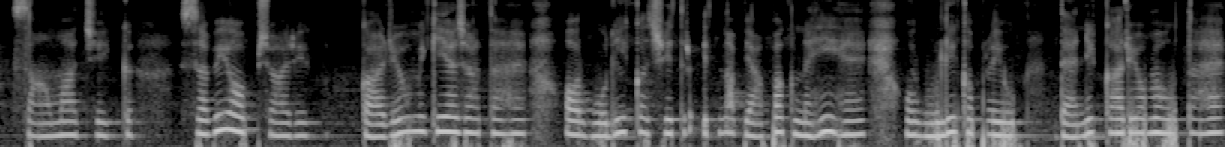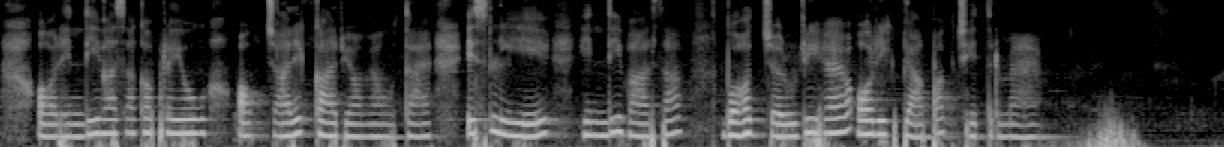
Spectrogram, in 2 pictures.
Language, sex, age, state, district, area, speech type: Hindi, female, 18-30, Madhya Pradesh, Hoshangabad, urban, spontaneous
